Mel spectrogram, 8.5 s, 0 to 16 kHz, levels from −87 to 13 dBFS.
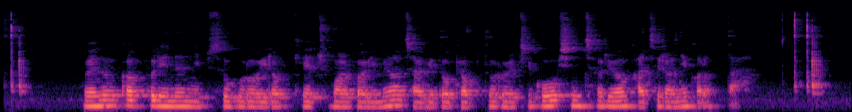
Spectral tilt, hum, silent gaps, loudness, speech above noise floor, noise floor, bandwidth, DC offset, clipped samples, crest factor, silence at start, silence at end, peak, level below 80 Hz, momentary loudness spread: -8 dB/octave; none; none; -26 LUFS; 38 dB; -63 dBFS; 11 kHz; under 0.1%; under 0.1%; 18 dB; 0.1 s; 0.3 s; -6 dBFS; -62 dBFS; 13 LU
